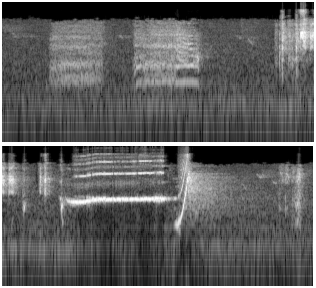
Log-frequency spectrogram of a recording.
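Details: White-rumped shama tutor song for captive birds, with strange sounds: two soft nasal buzzes, a scratchy chatter, then a long level whistle ending in a sharp upward sweep.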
